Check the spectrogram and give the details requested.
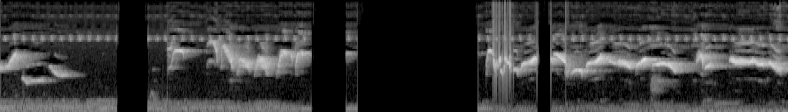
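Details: Bird singing in the middle of the night: bright warbled phrases and whistles, broken by abrupt silent gaps, with a steady high pulsing hum and low rumble beneath.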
